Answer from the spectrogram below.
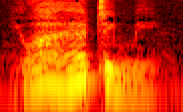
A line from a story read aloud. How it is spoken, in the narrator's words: whimpered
